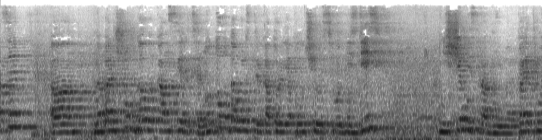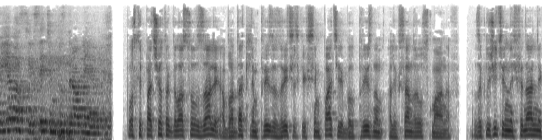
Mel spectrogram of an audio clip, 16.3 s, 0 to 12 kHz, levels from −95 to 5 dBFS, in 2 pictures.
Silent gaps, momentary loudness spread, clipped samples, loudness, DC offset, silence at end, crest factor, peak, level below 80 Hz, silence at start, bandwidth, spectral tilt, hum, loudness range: 9.83-9.95 s, 15.03-15.11 s; 9 LU; under 0.1%; -15 LUFS; under 0.1%; 0 s; 12 dB; -2 dBFS; -34 dBFS; 0 s; 10.5 kHz; -6 dB/octave; none; 5 LU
